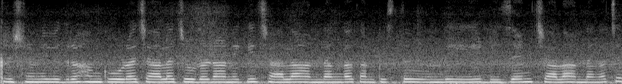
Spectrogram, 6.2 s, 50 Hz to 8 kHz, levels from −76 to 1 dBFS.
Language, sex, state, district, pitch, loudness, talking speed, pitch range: Telugu, female, Andhra Pradesh, Chittoor, 265 Hz, -15 LUFS, 135 wpm, 260-270 Hz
